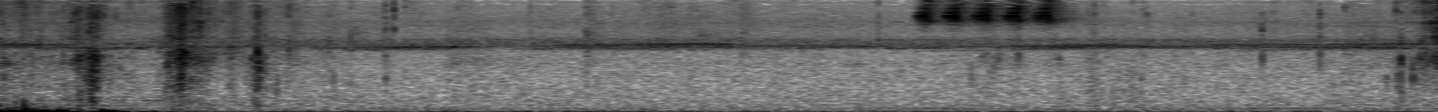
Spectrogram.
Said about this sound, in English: Well, that's some bugs and birds. We couldn't hear the church bells, could we?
